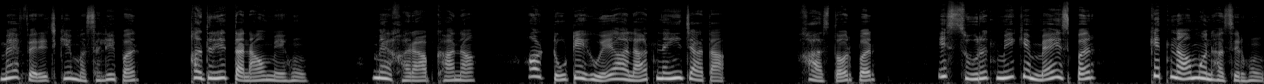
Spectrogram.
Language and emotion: Urdu, fearful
